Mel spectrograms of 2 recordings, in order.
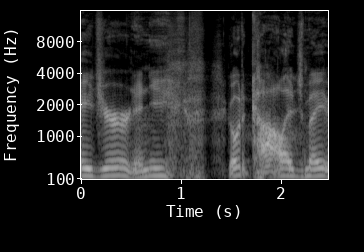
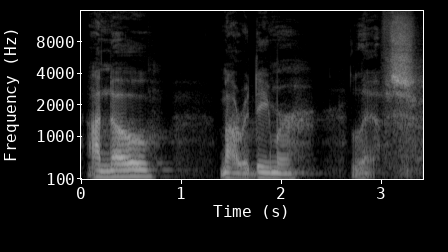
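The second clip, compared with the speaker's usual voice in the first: drops to a hush, last word whispered; soft reverent fade to whisper; fading to a whisper; 6 semitones lower, 7 dB quieter, slower than usual. Shown as a demonstration. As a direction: let the words fall away into a breath. Quote fades to whisper.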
